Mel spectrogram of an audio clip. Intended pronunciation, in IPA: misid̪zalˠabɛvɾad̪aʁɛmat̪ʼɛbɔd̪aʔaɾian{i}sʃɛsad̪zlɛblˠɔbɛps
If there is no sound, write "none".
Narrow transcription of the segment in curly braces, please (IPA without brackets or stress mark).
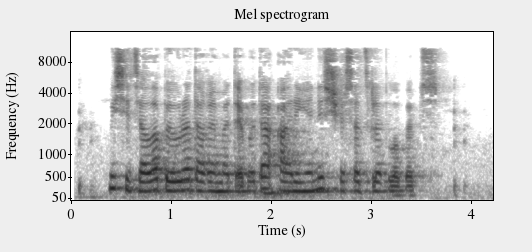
i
